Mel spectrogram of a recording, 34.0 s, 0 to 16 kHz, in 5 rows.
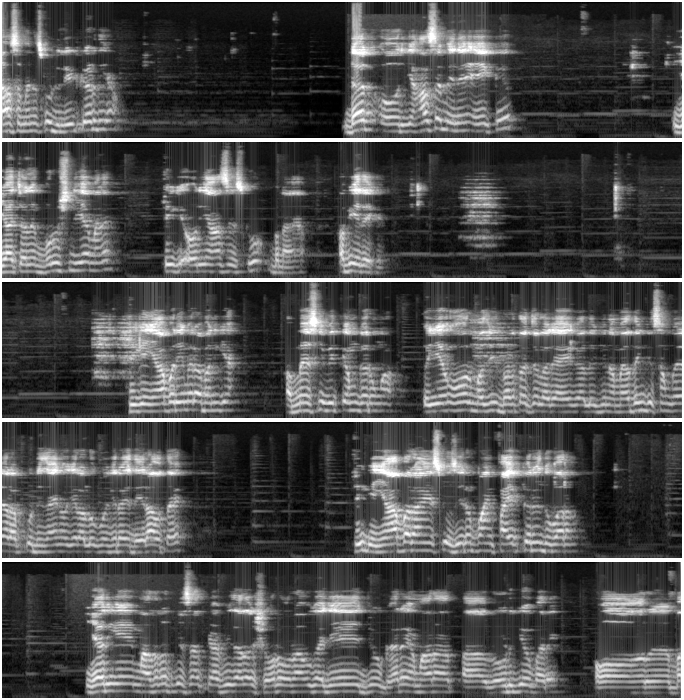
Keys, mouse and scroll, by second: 0.6 Delete, 5.2 right click, 7.4 Escape, 8.0 v, 11.1 alt+scroll down 1, 11.5-12.5 typing, 13.8-14.5 typing, 16.1 typing, 18.1 scroll down 1, 18.3 scroll, 18.4 typing, 19.1 scroll down 1, 19.4 scroll, 19.4-21.0 typing, 21.2 alt+scroll up 1, 22.7 typing, 26.0 click, 26.0-27.6 typing.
